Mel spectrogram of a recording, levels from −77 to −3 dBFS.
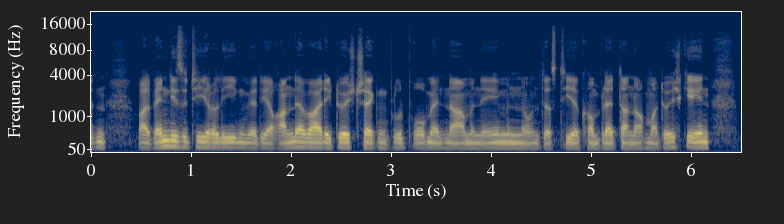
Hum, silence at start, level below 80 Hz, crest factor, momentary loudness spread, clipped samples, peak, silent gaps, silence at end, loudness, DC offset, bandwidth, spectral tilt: none; 0 s; -66 dBFS; 20 dB; 8 LU; under 0.1%; -6 dBFS; none; 0.1 s; -24 LUFS; under 0.1%; 15.5 kHz; -6 dB/octave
